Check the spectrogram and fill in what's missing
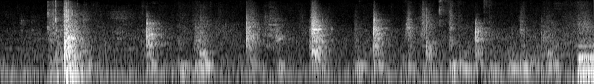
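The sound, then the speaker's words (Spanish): The front door of a home in an apartment block opens with a series of knocking, clattering thumps and creaks, a loud bang near the start followed by several lighter scrapes and taps, with no one speaking. “Oye abrirse la puerta de entrada.”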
